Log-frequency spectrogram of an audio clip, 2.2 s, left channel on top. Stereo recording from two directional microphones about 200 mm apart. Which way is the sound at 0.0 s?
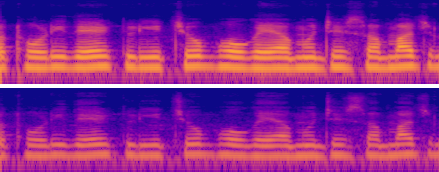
20° left (ahead or behind).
